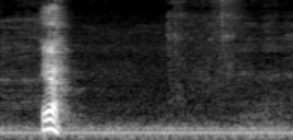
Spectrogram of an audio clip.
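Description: Only speech: a man says "yeah" once, briefly, about a third of a second in. Otherwise there is just a steady low hum of room tone.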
